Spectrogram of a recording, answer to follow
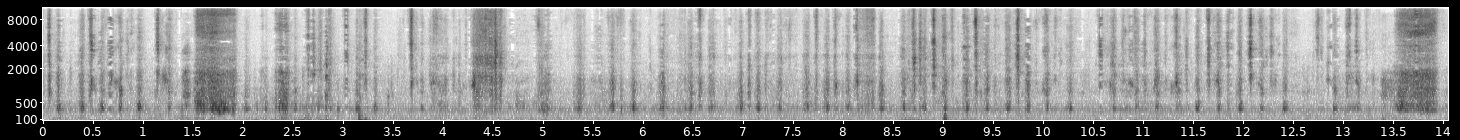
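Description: Close-miked chewing of noodles with rapid wet mouth clicks and lip smacks, broken by louder slurps about two seconds in, around four and a half seconds in, and near the end.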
